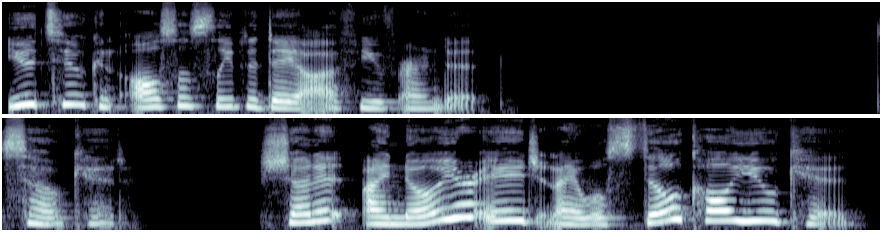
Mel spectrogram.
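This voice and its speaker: A woman's voice: high voice, expressive, a little slow, pauses often, darkish tone. A woman playing a protective older witch mentor, fond, teasing and stern, in an ASMR fantasy roleplay. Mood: playful, wry. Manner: affectionate teasing, mock-exasperated. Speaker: voice actor.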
